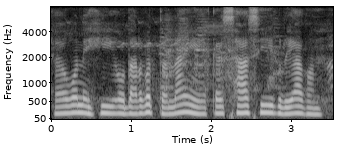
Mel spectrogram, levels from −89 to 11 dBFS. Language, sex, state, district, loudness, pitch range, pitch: Chakma, female, Tripura, Dhalai, -16 LUFS, 175-195 Hz, 180 Hz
